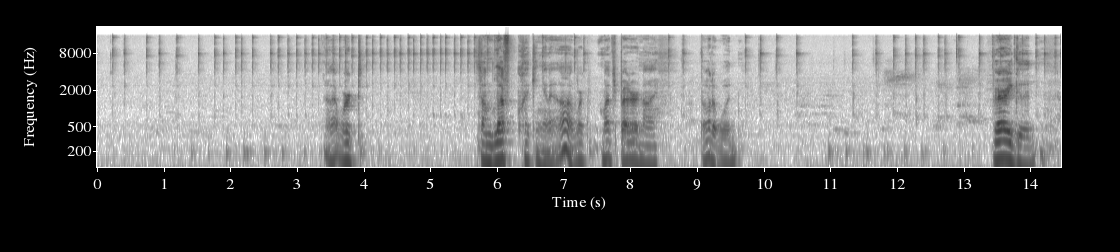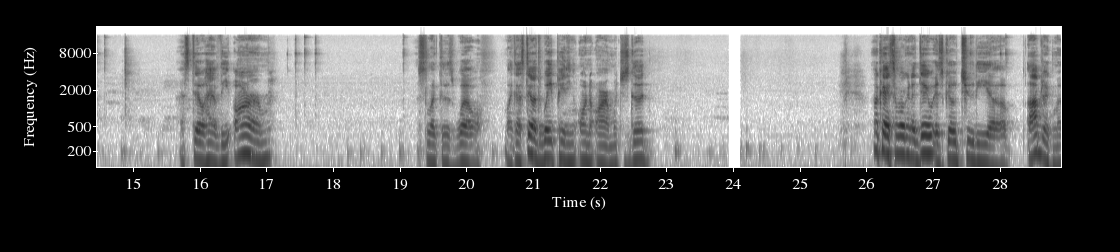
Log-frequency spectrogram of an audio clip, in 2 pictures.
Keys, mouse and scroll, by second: 0.0 click, 0.5 click, 1.0 click, 1.6 click, 1.9 click, 2.2 click, 2.7 click, 3.3 click, 3.5 double click, 3.6 double click, 3.7 double click, 3.8 double click, 3.9 double click, 4.0 double click, 4.1 double click, 4.2 double click, 4.3 double click, 4.4 double click, 4.5 double click, 4.6 double click, 4.8 double click, 4.9 double click, 5.0 double click, 5.1 double click, 5.2 double click, 5.3 double click, 5.4 double click, 5.5 double click, 5.6 double click, 5.7 double click, 5.8 double click, 5.9 double click, 6.1 double click, 7.1 click, 7.2 click, 7.4 click, 8.8 click, 10.0 click, 10.6 click, 11.7 click, 12.2 click, 12.4 click, 12.5 click, 12.8 click, 13.3 click, 13.6 click, 13.9 click, 14.5 click, 14.7 double click, 14.9 middle click, 17.5 click, 17.7 click, 17.8 click, 24.0 Pause, 27.4 click, 27.6 click, 28.0 click, 28.1 click.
